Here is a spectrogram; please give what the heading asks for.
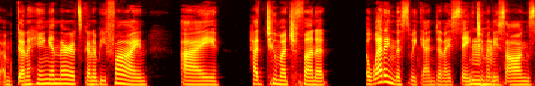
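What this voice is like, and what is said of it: Scratchy, sore-throat voice. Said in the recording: “my voice is a little scratchy this episode ... I just have your run-of-the-mill sore throat”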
